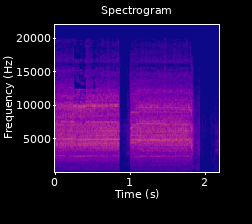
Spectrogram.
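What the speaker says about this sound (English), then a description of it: "I'll clean it up with this Dremel bit" Dremel rotary tool running in two sustained bursts with a brief pause between, a loud, steady high-pitched whine with a constant tone, cutting up close with no talk.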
